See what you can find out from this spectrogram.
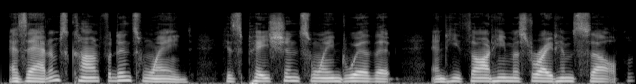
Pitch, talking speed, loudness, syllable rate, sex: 145 Hz, 150 wpm, -17 LUFS, 4.8 syllables/s, female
